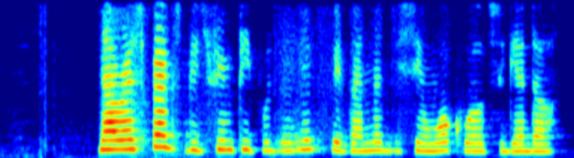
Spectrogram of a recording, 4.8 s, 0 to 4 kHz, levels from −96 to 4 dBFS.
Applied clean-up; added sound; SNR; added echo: neural mask model DeepFilterNet 3.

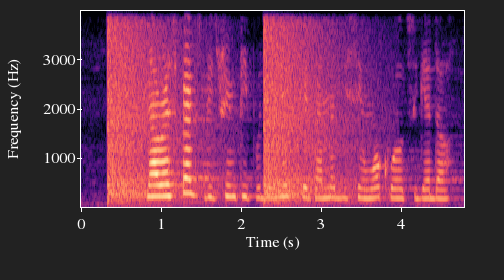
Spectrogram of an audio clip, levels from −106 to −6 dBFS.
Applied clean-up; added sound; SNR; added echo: none; Gunshot, gunfire; 9 dB; reverberation time 0.2 s.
